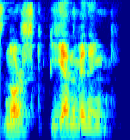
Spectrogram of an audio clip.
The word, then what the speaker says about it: Norsk Gjenvinning: Well, it's Norsk Gjenvinning.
